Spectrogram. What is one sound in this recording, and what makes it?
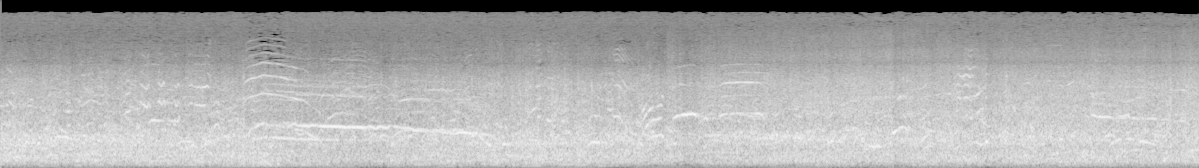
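Children and women shout and squeal with excitement nearby.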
